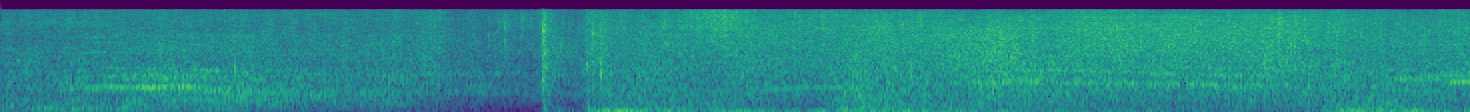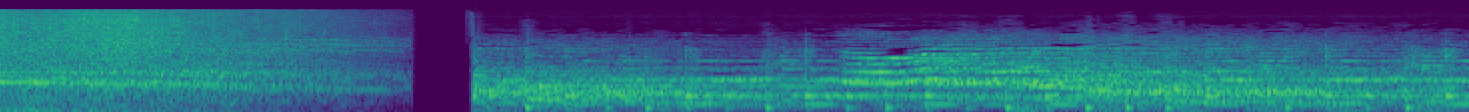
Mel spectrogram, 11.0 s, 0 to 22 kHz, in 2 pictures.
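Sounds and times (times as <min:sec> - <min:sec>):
heavy water splash: 0:00.0 - 0:07.1.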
